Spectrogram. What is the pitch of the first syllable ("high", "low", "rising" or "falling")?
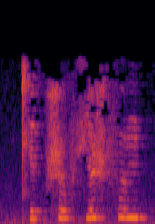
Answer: low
